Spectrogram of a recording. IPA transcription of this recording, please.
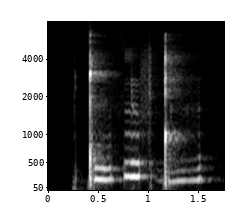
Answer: ǃuθlɵf ɡ͡ǃə̤

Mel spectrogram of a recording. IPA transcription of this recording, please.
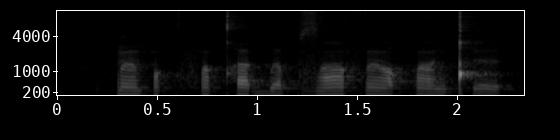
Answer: k͡pœ̃pə̃q fə̃qʰʏɡ͡bœp zˤɛ̃fœ̃o̯ qə̃ǃʼʏ

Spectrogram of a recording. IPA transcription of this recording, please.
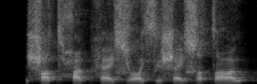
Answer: ʂitˤħæpʰæ ʑɔsʲəʂæʑutˤ u

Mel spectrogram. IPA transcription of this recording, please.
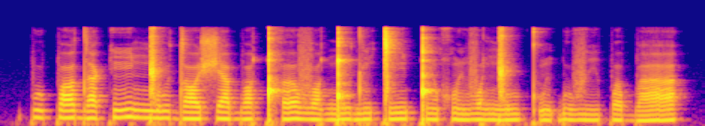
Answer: pupɒ dakĩ ŋ͡ǁudɒ ʃabɒǃʰʌ vɒŋ͡ǃudĩǀĩ ǃĩχʷĩvʌŋ͡ǁu kʷʼĩɓuvi pʌba

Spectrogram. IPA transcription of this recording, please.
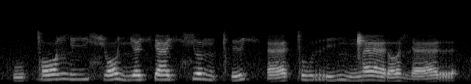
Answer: u˨˥ɡ͡ǀɔ˦˥ɮi˦˥ ɕɔ˧˥˧ɲɛ˦˥ç ɾæ˦˥çɕə˥˧ŋǀʰɪ˧˥˧ç ʔæ˨˥ǀu˦˥ri˧˥˧ŋŋ͡ǁæ˥˧ ɾʌ˧˥˧ɮæ˨˥r

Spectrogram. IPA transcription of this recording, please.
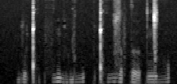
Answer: bluǃʰṳpfṳ mṳɾṳɖṳ | ǃʰṳ zɐft̪ə | ŋ͡ǀɔ̤

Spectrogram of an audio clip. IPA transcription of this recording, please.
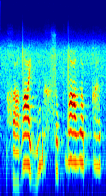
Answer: χə˞˩dˤø˥ji̤˩ mbə̤˥xso˧kʷdˤəː˥ ðˤø˥kʷqə̤˥

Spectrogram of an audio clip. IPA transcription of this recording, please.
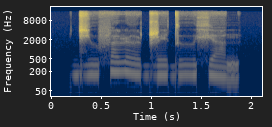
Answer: d͡ʑɯfaɭəː ɖ͡ʐedɯː xʲan

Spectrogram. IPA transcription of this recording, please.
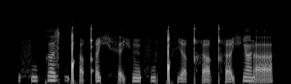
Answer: fu˨kɐ˦z ǃʼə̰˨qʼi˦ç hɛ̰˨çũ˨ fu˨ ǃʰḭ˦qʰḭ˨ qʰḭ˦çã˦ ɾa̰˨

